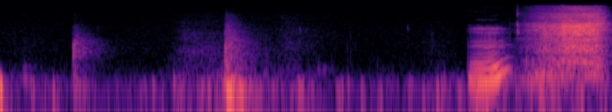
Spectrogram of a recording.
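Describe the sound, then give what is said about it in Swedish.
A few faint soft knocks, then a short voiced sound followed by a loud, harsh, breathy burst of someone blowing their nose that fills the final half second. “Jag tycker om att titta dig djupt i dina ögon och snyta mig.”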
